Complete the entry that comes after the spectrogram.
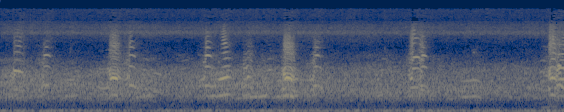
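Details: Geese flying overhead during a snowless North Idaho winter: separate honks roughly every half second to one second, some doubled, from a passing flock over a quiet low rumble.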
